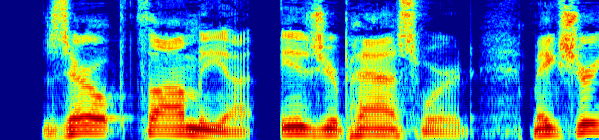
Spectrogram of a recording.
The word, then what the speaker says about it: xerophthalmia: Xerophthalma. Oh, I butchered that. Xerophthalmia. Xerophthalmia is your password.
